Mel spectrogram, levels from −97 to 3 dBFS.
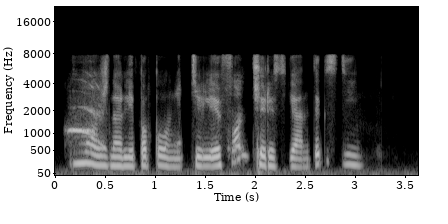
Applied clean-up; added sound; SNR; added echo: neural diffusion model UNIVERSE++.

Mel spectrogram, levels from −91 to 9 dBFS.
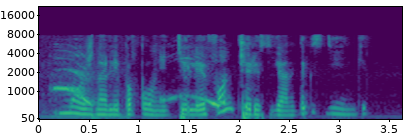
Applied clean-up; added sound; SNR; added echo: none; none; none; none.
